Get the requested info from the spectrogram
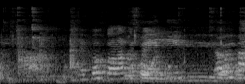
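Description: Several people talking at a meal table, with a sharp clink right at the start and a few lighter clinks of spoons and forks on plates.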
